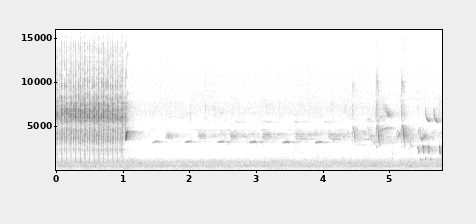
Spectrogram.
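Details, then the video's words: Thrush nightingale (Luscinia luscinia) song: a loud, dense, high rattling burst, then a quieter run of thin whistled notes and sharp chirps. "Соловей. Песня соловья."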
